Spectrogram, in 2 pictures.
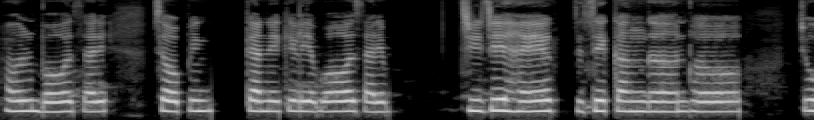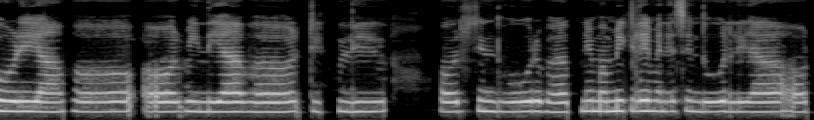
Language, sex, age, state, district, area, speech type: Hindi, female, 18-30, Uttar Pradesh, Prayagraj, rural, spontaneous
